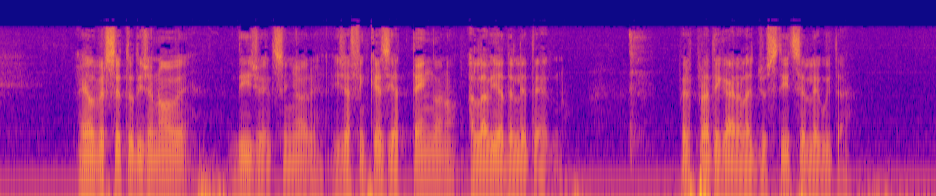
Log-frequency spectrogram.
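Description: A middle-aged man speaks slowly and clearly into a microphone, heard through a loudspeaker.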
